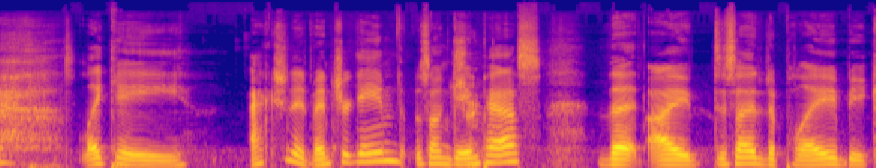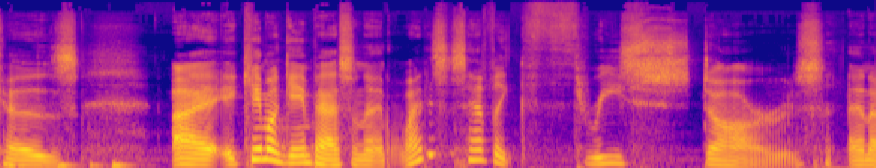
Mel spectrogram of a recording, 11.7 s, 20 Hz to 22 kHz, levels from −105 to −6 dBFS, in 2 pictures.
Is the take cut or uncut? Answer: cut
